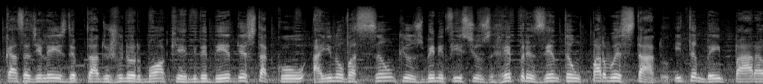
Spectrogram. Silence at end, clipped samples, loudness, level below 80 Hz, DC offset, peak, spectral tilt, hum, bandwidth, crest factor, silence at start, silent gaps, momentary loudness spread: 0 s; under 0.1%; -17 LUFS; -46 dBFS; under 0.1%; -2 dBFS; -6 dB/octave; none; 16 kHz; 14 dB; 0 s; none; 4 LU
